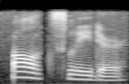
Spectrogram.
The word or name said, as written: volkslieder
